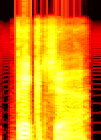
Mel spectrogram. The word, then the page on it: picture: British English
